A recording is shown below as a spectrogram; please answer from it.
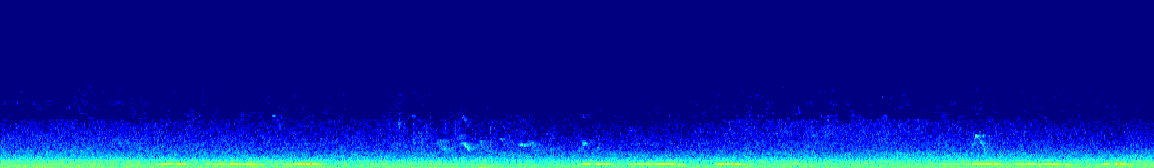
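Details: Dove cooing in repeated phrases of three low, hollow notes, each phrase about four seconds apart, set against gusty wind in trees.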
